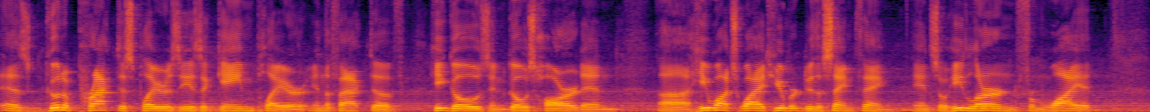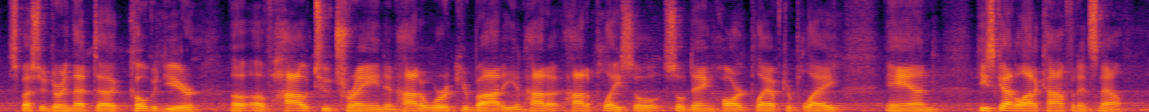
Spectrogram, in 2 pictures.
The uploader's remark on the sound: press conference from Big 12 Media Days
